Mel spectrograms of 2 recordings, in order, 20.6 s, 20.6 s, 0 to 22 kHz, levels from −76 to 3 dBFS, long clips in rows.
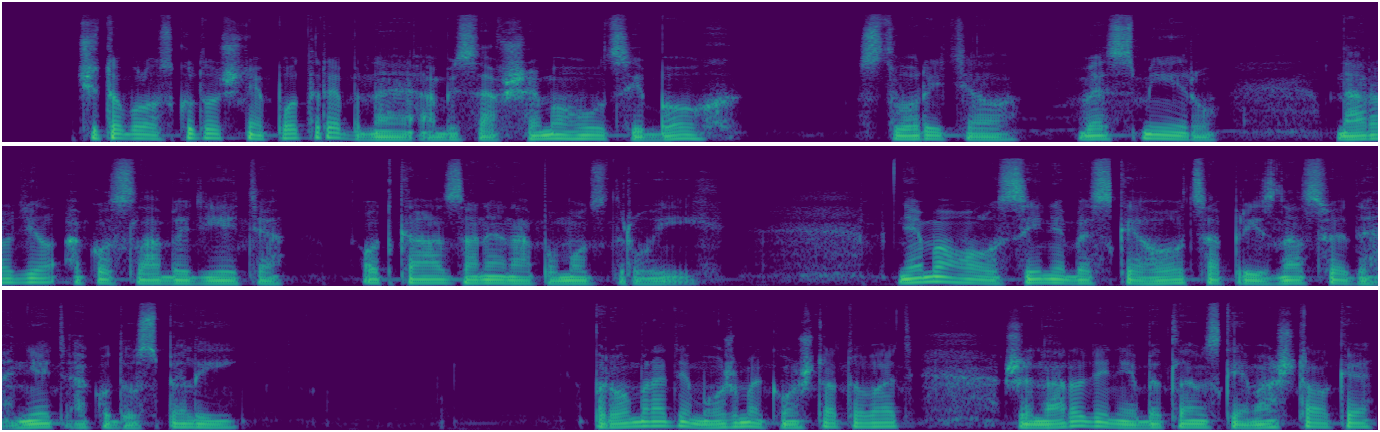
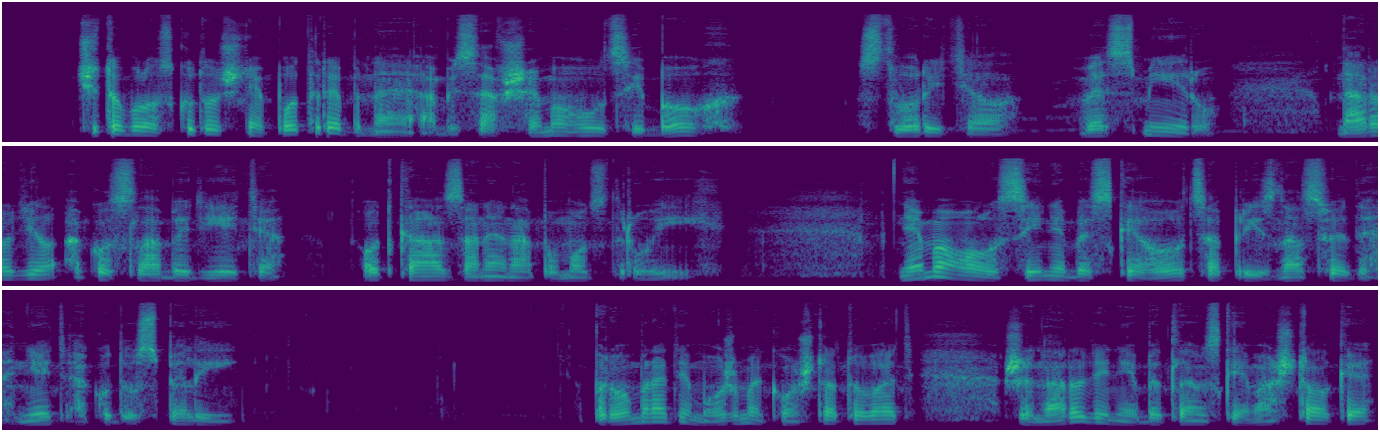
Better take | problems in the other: first | thin; very; fading below 400 Hz

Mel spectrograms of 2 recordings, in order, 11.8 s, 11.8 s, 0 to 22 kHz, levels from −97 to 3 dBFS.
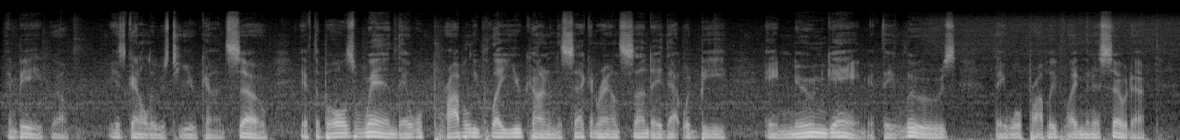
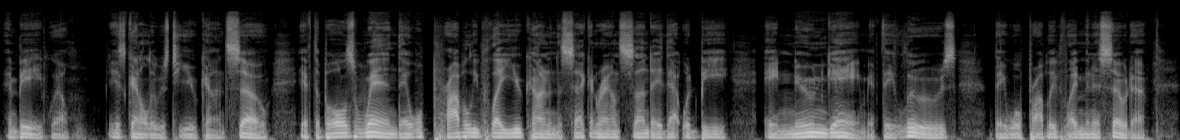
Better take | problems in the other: second | rain or running water; faint; throughout; 25 dB below the speech

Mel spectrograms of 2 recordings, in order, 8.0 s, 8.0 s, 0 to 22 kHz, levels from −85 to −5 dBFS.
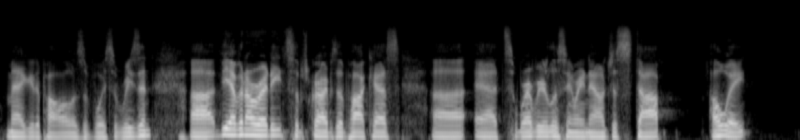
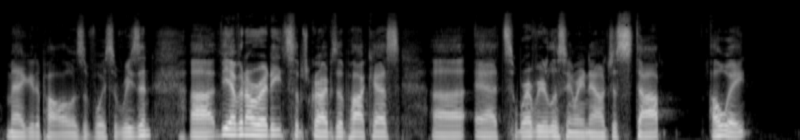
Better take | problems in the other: second | muffled; very; fading above 2.5 kHz

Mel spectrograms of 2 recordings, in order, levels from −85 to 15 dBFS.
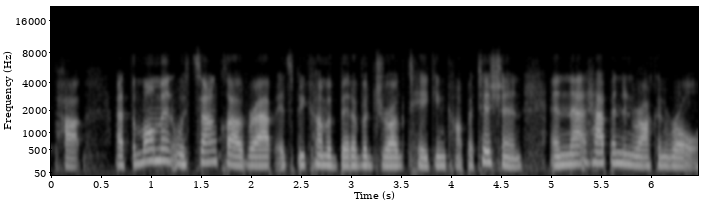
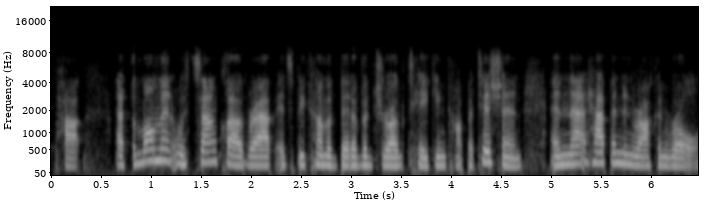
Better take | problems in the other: first | garbled, watery; badly; nothing above 7.5 kHz; slightly in the first

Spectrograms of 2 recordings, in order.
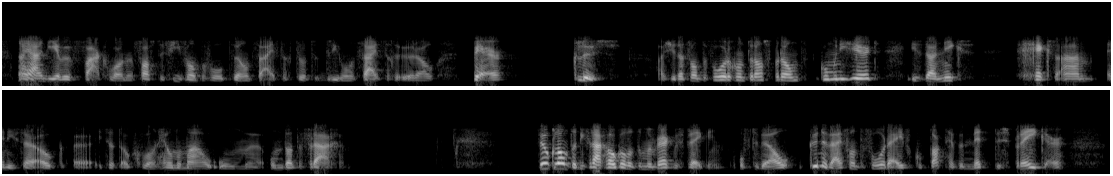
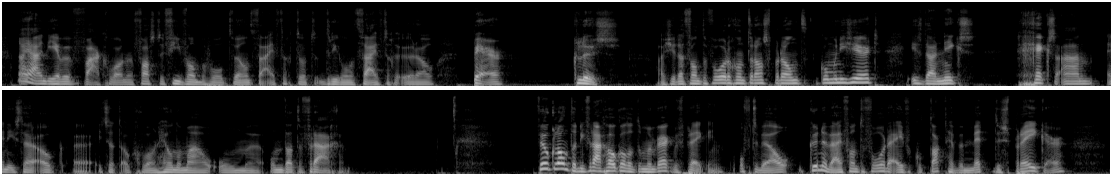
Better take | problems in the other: second | phone-call audio

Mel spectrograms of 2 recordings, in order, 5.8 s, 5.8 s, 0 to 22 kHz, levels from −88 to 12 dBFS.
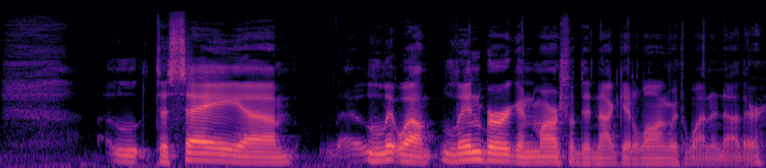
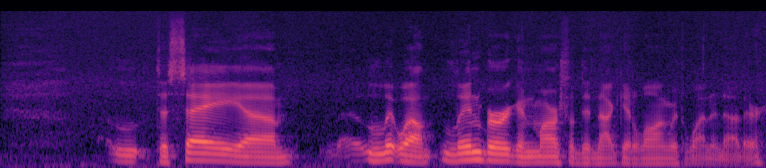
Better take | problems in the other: first | hiss; faint; throughout; 25 dB below the speech

